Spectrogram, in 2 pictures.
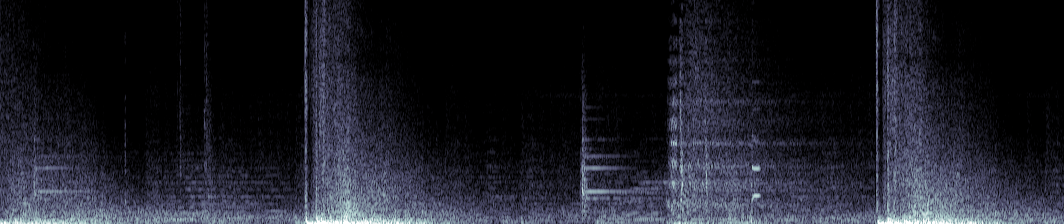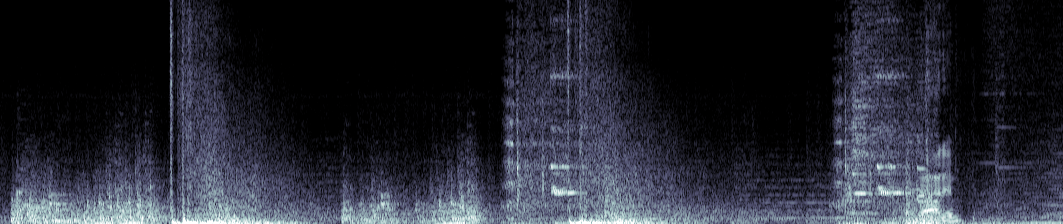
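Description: Naval guns of a World of Warships ship firing on an enemy cruiser: heavy booming salvos roughly every few seconds, each followed by a rolling rumble, with someone talking over the barrage.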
